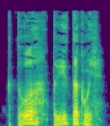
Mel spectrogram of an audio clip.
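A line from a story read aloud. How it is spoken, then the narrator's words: Words through clenched teeth. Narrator (Russian): процедил бывший следователь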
